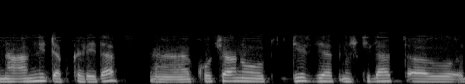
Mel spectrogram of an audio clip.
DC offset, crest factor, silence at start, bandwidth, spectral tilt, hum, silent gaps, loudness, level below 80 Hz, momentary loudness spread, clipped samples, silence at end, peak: under 0.1%; 14 dB; 0 s; 4.7 kHz; -7 dB/octave; none; none; -29 LUFS; -66 dBFS; 6 LU; under 0.1%; 0 s; -14 dBFS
